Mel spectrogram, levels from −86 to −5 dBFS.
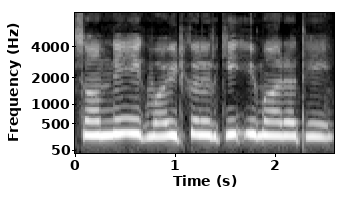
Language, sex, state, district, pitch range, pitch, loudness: Hindi, female, Madhya Pradesh, Bhopal, 265-290 Hz, 275 Hz, -11 LUFS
